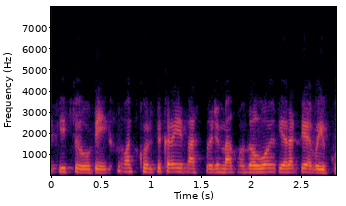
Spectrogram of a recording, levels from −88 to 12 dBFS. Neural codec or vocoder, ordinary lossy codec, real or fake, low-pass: codec, 16 kHz, 2 kbps, FunCodec, trained on LibriTTS, 25 frames a second; Opus, 64 kbps; fake; 7.2 kHz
